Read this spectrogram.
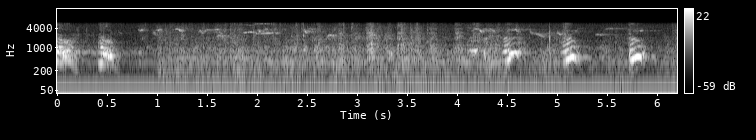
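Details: Treeing Walker Coonhounds Lady and Cooper in North Carolina, worked up on a coon skin; Cooper still recovering from being hit by a car. Short bawling barks with a rising-then-falling pitch, one early, then three in quick succession near the end, over steady background noise.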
